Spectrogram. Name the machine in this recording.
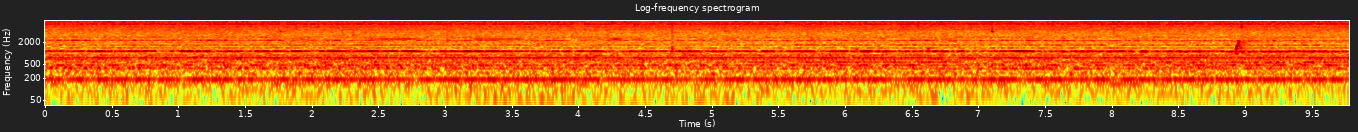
pump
